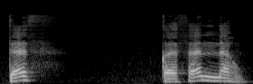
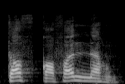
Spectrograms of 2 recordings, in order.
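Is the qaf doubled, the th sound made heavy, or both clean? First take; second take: doubled; heavy. First: The qaf is doubled and held. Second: The th sound turns thick, like a heavy t. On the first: "انا كده ضعفت القاف" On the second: "طف طف، ايه طف دي؟ مش موجوده عندنا"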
